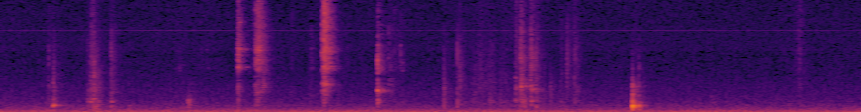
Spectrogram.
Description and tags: taking-eyeglasses-off-spectacle-case-quiet-closing-case
I´m taking some eyeglasses out off a spectacle-case, afterwards quiet closing of case
clothing-and-accessories, eyeglasses, spectacle-case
